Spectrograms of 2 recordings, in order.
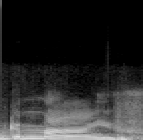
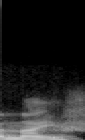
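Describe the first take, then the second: First: "knife" as "kuh-naif", K sounded; drawn-out, high "kuh-naif" for knife; wrong knife. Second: "knife" as "naif", silent K; correct knife. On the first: Teacher warning against the mistake, knife said "kuh-naif". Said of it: "Jangan knife". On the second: Teacher giving the right reading, knife as "naif". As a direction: start "knife" straight on the N. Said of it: "Bahasanya adalah knife". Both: Shown as a demonstration.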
